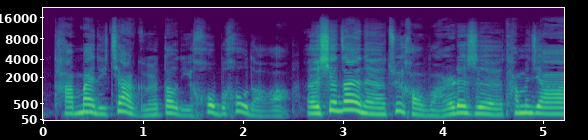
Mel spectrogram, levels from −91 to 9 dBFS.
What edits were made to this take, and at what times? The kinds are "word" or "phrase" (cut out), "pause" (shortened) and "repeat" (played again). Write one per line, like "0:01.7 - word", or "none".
0:02.6 - pause

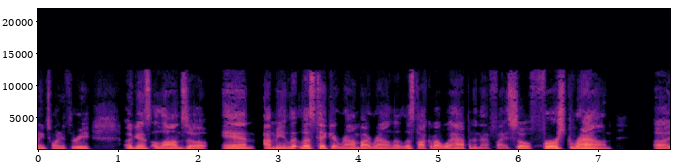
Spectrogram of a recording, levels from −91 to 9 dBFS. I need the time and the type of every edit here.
0:02.8 - pause

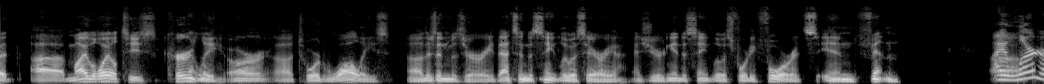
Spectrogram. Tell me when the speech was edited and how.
0:04.0 - pause
0:04.3 - phrase
0:06.7 - word
0:07.3 - phrase

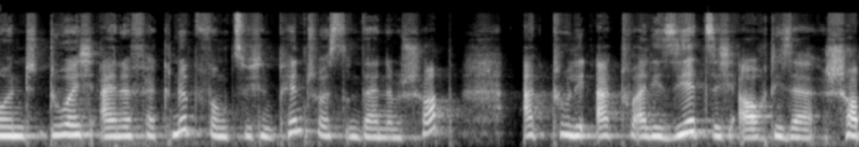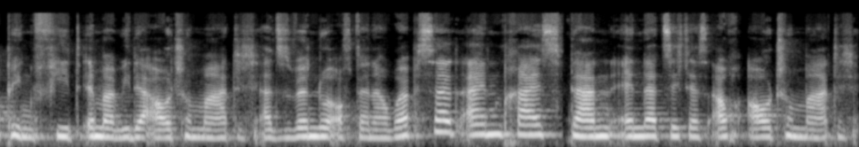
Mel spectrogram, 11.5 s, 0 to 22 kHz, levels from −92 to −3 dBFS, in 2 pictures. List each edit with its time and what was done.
0:09.5 - word

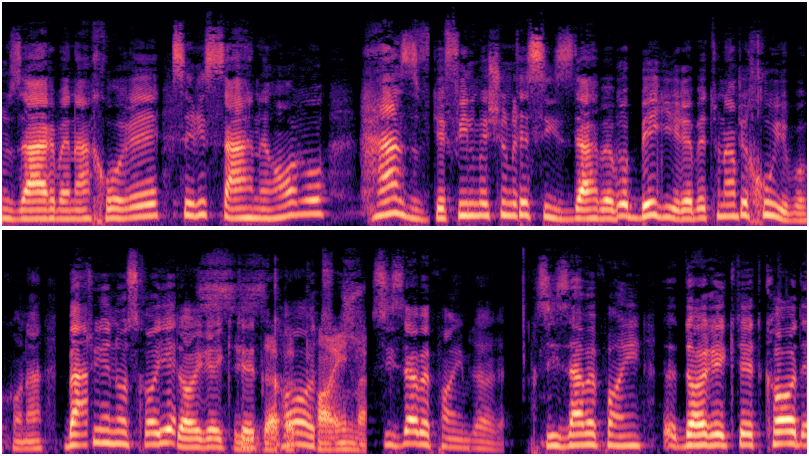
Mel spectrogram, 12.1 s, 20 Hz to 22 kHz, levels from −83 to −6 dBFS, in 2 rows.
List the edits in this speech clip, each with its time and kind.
0:01.3 - word
0:03.2 - word
0:03.9 - word
0:04.6 - word
0:05.5 - word
0:06.7 - word
0:07.3 - word
0:08.8 - word
0:09.5 - word

